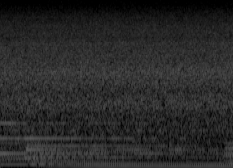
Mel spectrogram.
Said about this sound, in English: And Lord, right now as I'm listening to this, just this refreshing, cleansing rain on the roof. Rain upon us.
